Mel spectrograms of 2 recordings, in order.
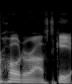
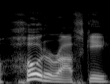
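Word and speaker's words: Jodorowsky: you want to say yor rovski go ahead both both corre both pronunciations are fine I believe he's from Mexico so Hodor rovski would be it but it it's a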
